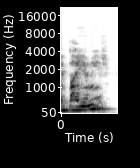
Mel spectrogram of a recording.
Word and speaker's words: Pioneer: Y digo ya Pioneer porque Rafa hizo una encuesta en Twitter de cómo se pronuncia. Esto es una democracia y la mayoría ha dicho que se dice Pioneer, así que yo no voy a ir en contra de la voluntad de la gente.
